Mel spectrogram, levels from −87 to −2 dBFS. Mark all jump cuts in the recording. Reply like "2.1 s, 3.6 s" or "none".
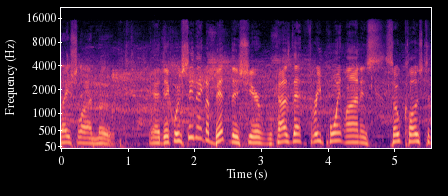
2.2 s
